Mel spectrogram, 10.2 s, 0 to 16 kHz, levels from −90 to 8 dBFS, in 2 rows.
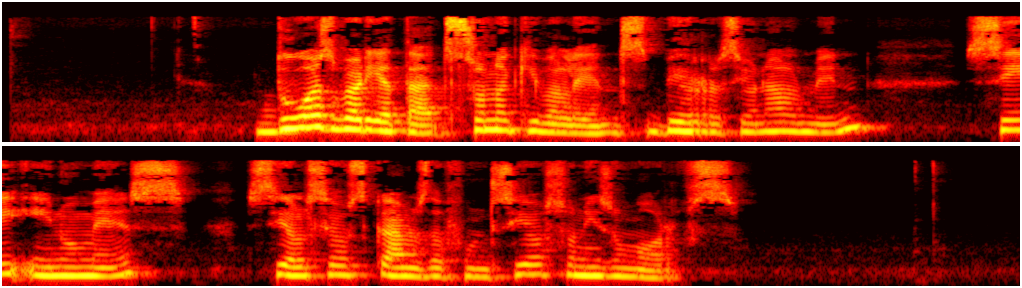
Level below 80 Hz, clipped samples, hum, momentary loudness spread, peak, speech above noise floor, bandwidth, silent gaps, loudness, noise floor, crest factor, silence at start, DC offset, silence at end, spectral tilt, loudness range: -66 dBFS; under 0.1%; none; 13 LU; 0 dBFS; 50 dB; 11.5 kHz; none; -19 LUFS; -69 dBFS; 20 dB; 1.25 s; under 0.1%; 1.45 s; -3.5 dB/octave; 7 LU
